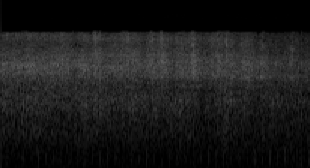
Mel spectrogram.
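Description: Audience applauding: a faint, steady patter of many hands clapping.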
